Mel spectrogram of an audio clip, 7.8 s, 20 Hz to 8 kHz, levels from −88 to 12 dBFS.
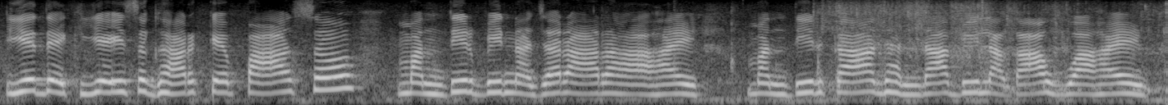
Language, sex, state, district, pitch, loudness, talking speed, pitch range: Hindi, female, Bihar, West Champaran, 265 Hz, -14 LUFS, 145 wpm, 250-285 Hz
